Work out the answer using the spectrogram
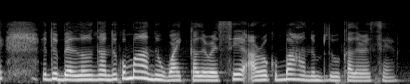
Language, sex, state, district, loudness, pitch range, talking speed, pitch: Nagamese, female, Nagaland, Dimapur, -13 LUFS, 190-235 Hz, 250 wpm, 210 Hz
